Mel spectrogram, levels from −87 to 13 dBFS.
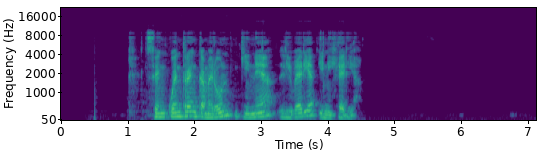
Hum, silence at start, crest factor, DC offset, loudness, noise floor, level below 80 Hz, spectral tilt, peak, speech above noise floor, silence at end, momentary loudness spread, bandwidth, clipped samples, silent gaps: none; 1 s; 20 dB; under 0.1%; -19 LUFS; -84 dBFS; -54 dBFS; -4.5 dB/octave; -2 dBFS; 65 dB; 2.7 s; 13 LU; 9.6 kHz; under 0.1%; none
